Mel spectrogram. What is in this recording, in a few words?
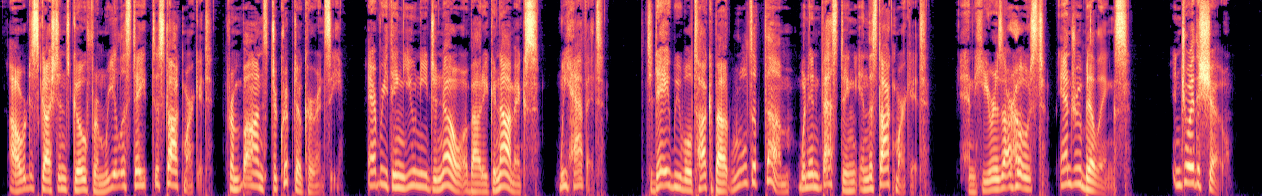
Podcast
